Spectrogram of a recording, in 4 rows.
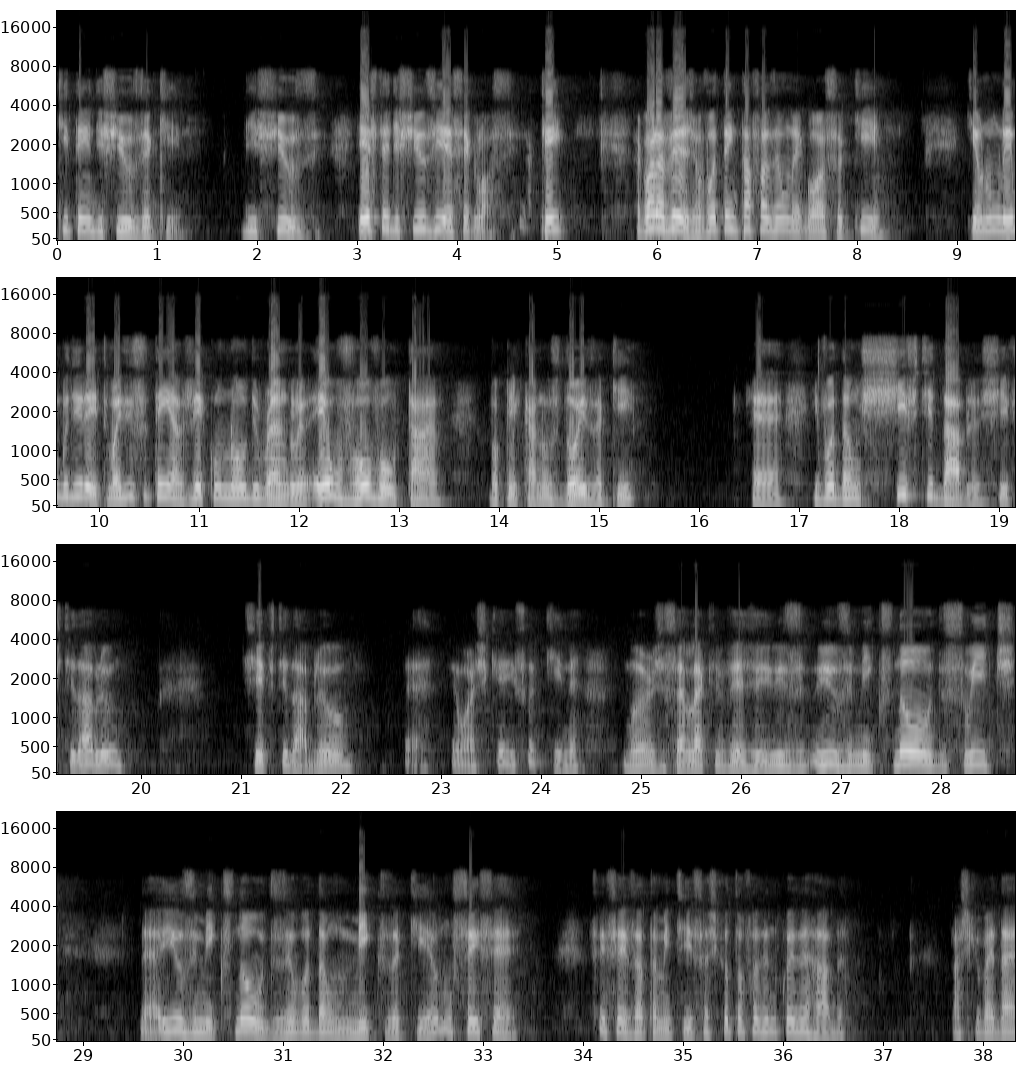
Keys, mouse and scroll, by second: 2.5-4.4 drag, 8.0-38.2 drag.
